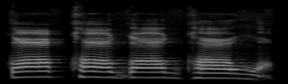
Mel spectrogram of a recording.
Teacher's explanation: আমাদের কণ্ঠতে জিভের একদম শেষ অংশটা স্পর্শ হচ্ছে, ক খ গ ঘ ঙ, সেখানে যেহেতু কণ্ঠতে স্পর্শ হচ্ছে সেহেতু আমরা বলি একে কণ্ঠবর্ণ।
